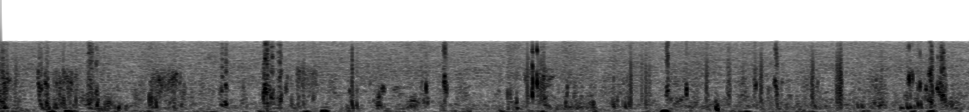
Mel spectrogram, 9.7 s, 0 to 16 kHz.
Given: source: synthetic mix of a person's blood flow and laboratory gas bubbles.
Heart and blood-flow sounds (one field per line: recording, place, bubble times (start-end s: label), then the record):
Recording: Doppler ultrasound of blood flow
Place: subclavian vein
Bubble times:
0.00-0.13 s: bubbles
0.16-0.23 s: bubbles
0.34-0.80 s: bubbles
0.85-1.22 s: bubbles
1.47-1.86 s: bubbles
2.07-2.31 s: bubbles
2.60-3.19 s: bubbles
3.47-3.64 s: bubbles
3.73-3.88 s: bubbles
4.06-4.31 s: bubbles
4.42-4.50 s: bubbles
5.05-5.21 s: bubbles
5.24-5.55 s: bubbles
5.62-5.72 s: bubbles
5.89-6.00 s: bubbles
6.09-6.35 s: bubbles
6.65-6.76 s: bubbles
6.83-6.96 s: bubbles
7.54-7.60 s: bubbles
7.73-7.85 s: bubbles
8.09-8.24 s: bubbles
8.52-8.88 s: bubbles
9.00-9.68 s: bubbles
From the record:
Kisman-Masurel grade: 242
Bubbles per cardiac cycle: several, 3 to 8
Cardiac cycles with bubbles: 100%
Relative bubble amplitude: moderate (0.250 to 0.450)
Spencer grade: 3 (all of the cardiac periods contain showers or single bubble signals, but not dominating or overriding the cardiac motion signals)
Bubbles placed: anywhere in the cardiac cycle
